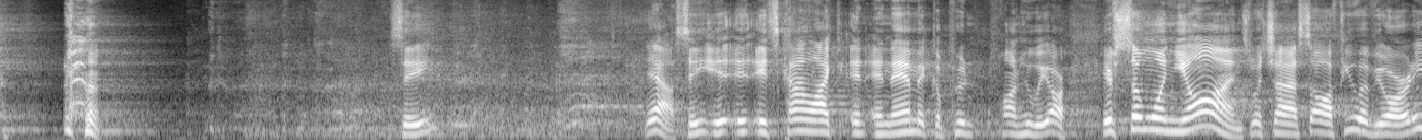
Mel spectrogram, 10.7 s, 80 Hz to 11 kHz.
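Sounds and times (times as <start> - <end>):
person coughing: 0.5 - 1.8
speech: 0.6 - 0.9, 3.0 - 3.4, 4.8 - 10.6
laughter: 1.6 - 5.1.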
